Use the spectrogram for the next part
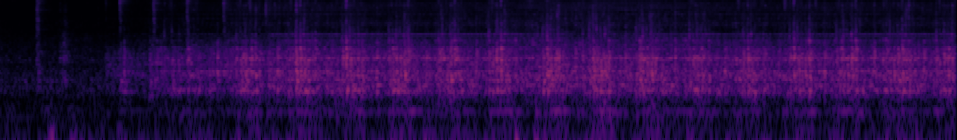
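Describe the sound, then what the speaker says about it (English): A stand mixer whips egg tart batter with a silicone cream beater, running as a steady, quiet mechanical whir with fine rapid ticking and clattering throughout, close by and with no talk. "I'm going to zoom in to share with everyone how this stand mixer works"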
